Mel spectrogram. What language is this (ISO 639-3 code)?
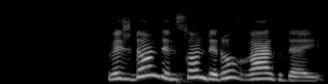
pus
